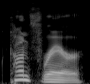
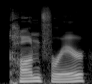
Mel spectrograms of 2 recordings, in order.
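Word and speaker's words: confrère: um first of all you can emphasize either syllable conferrer or conferrer you could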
